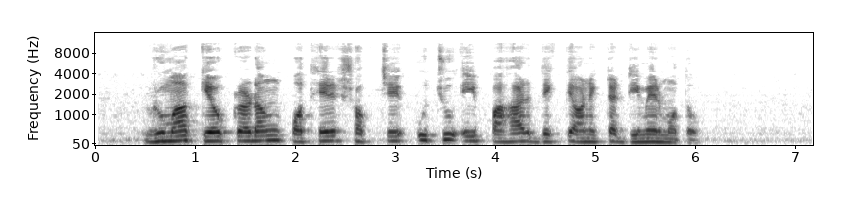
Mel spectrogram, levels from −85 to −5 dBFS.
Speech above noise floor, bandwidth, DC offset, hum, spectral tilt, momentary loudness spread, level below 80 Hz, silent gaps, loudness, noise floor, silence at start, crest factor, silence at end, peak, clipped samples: 41 dB; 11 kHz; under 0.1%; none; -7 dB/octave; 12 LU; -60 dBFS; none; -23 LUFS; -64 dBFS; 0.5 s; 18 dB; 1.15 s; -6 dBFS; under 0.1%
